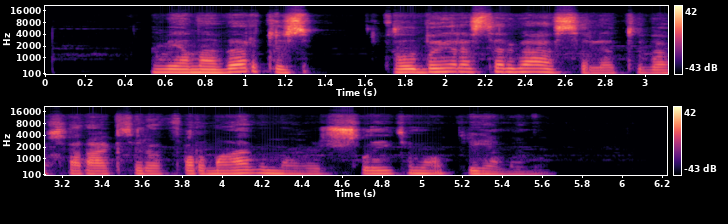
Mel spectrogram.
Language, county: Lithuanian, Kaunas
